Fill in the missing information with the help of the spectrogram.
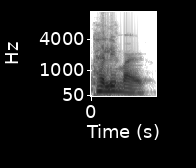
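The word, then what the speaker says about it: phthalimide: compound उसका नाम होगा थैली माइड थैली माइड थली माइड पी साइलेंट होगा मोस्ट इंपोर्टेंट कंपाउंड इसका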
